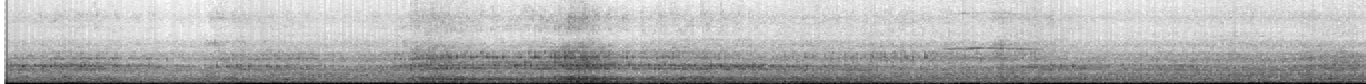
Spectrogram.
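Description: Car engine running at low speed, a deep steady rumble that shifts slightly in pitch a couple of times as the car creeps forward.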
